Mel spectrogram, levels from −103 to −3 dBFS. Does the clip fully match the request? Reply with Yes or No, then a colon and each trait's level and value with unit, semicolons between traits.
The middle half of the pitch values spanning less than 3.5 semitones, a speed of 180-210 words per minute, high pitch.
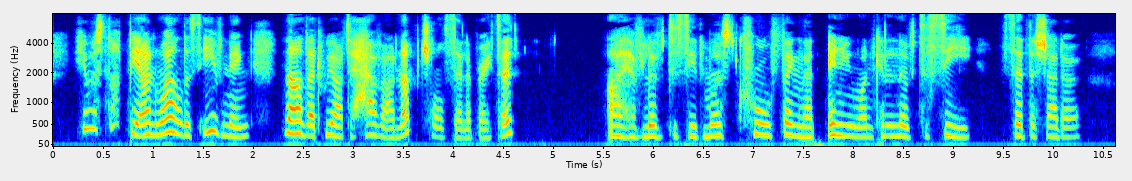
Yes: average, 2.7 semitones; average, 190 wpm; high, 235 Hz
